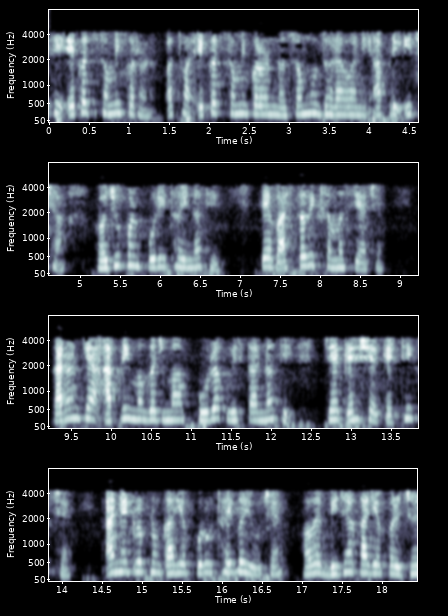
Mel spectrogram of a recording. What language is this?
Gujarati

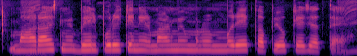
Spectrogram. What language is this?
Hindi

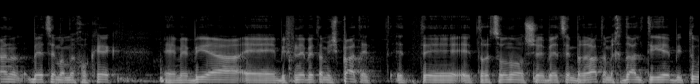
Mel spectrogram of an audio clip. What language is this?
Hebrew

